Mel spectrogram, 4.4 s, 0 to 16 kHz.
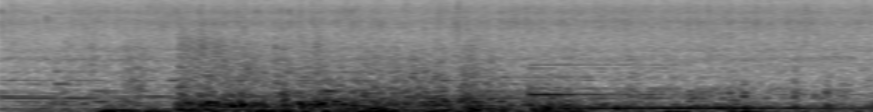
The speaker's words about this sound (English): The sky screamed in anguish in late October 1865. Anita woke in the middle of the night to the pounding of rain and hail against the tin roof. The flimsy boards of her house shook.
